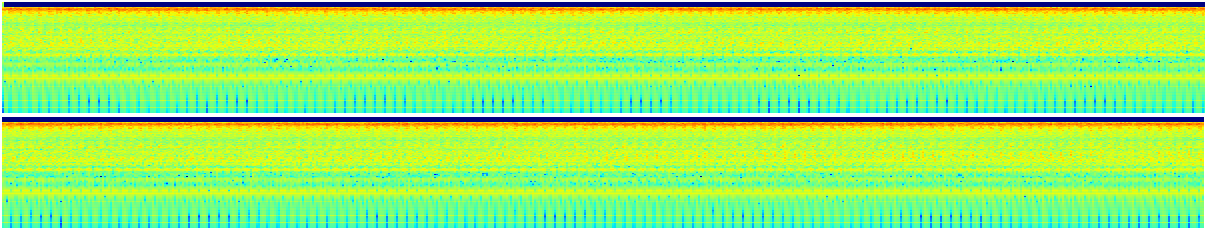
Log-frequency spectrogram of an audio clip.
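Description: Continuous buzzing compressor hum of a running nebulizer, even and unchanging throughout.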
